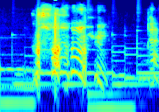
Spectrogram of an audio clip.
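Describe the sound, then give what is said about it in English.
A short coughing fit, several harsh throat-clearing coughs in quick, uneven succession with strained vocal sounds mixed in. “Hit your chest and cough.”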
